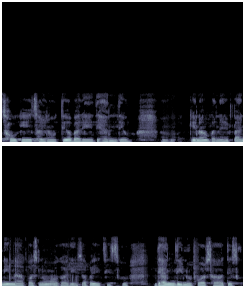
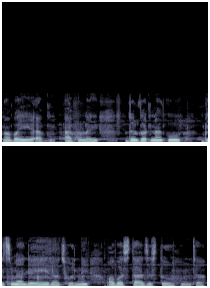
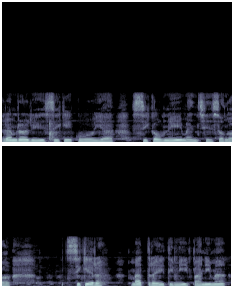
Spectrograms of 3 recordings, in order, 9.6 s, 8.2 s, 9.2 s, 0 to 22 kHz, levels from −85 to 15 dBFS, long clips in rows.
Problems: none marked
